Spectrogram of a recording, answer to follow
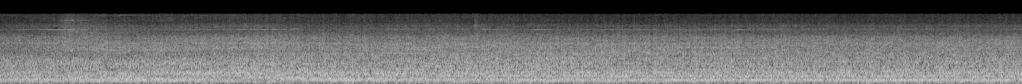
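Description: A heavy engine running steadily close by: a loud, constant drone with a steady hum.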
